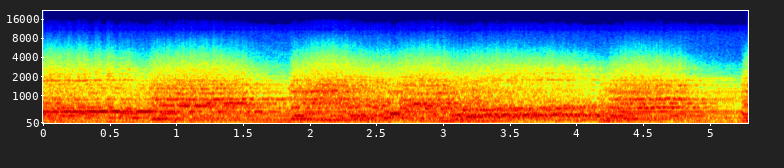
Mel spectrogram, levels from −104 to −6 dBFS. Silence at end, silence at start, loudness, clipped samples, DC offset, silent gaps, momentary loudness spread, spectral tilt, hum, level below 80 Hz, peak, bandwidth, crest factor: 0 s; 0 s; -13 LUFS; under 0.1%; under 0.1%; none; 3 LU; -9 dB/octave; none; -32 dBFS; -6 dBFS; 7 kHz; 6 dB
